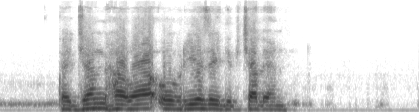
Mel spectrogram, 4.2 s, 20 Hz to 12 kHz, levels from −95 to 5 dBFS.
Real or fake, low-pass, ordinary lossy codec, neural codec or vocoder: real; 9.9 kHz; Opus, 16 kbps; none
